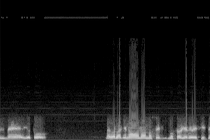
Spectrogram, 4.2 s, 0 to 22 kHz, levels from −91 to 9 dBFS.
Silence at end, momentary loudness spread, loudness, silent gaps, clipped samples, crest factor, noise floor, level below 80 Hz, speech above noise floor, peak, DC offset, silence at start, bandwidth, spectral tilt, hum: 0 s; 7 LU; -14 LUFS; none; under 0.1%; 14 dB; -58 dBFS; -60 dBFS; 44 dB; -2 dBFS; under 0.1%; 0 s; 7.4 kHz; -7.5 dB/octave; none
